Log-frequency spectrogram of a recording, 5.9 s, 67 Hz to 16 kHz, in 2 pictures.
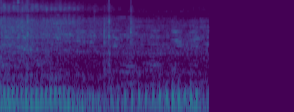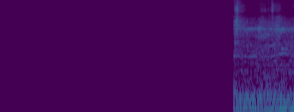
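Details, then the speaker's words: Hero Splendor Plus BS6 motorcycle after tappet setting fixed loud engine noise: even single-cylinder putter about three and a half beats a second with no tappet ticking; sounds healthy and quiet, normal idle. "तो देख सकते हैं फ्रेंड्स, हमारी बाइक का साउंड था जो बिल्कुल एकदम ठीक हो गया है फ्रेंड्स।"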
